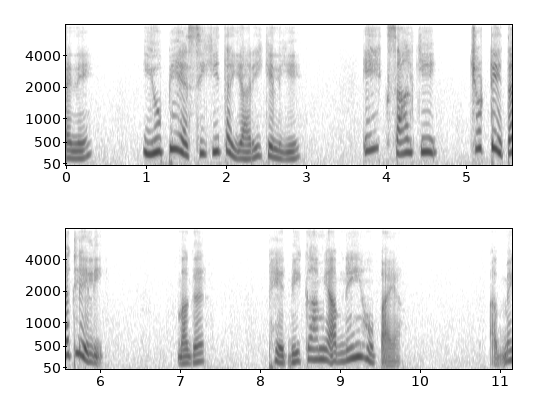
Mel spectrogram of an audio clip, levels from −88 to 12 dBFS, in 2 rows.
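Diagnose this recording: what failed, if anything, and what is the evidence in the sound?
In the pauses at 0.41–0.96, 3.01–3.71, 4.71–5.05, 6.11–6.97, 7.41–8.11 and 9.83–10.87 s, the room background turns into a flat, featureless hiss about 2 to 4 dB quieter. This is comfort noise in place of the background, likely from discontinuous transmission in call processing: the sender goes silent and the receiver synthesises noise.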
